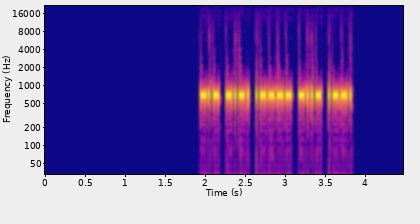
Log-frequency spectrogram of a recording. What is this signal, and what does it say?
Morse code, heard as a keyed tone, about 41 wpm, 700 Hz. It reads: KC1XP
